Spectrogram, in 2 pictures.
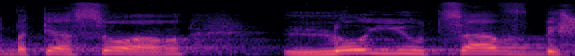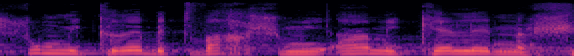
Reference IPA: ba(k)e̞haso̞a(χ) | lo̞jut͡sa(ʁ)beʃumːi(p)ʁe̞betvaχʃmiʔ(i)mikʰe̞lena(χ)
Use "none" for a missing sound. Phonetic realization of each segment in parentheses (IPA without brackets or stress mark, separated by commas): t, ʁ, v, k, a, ʃ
